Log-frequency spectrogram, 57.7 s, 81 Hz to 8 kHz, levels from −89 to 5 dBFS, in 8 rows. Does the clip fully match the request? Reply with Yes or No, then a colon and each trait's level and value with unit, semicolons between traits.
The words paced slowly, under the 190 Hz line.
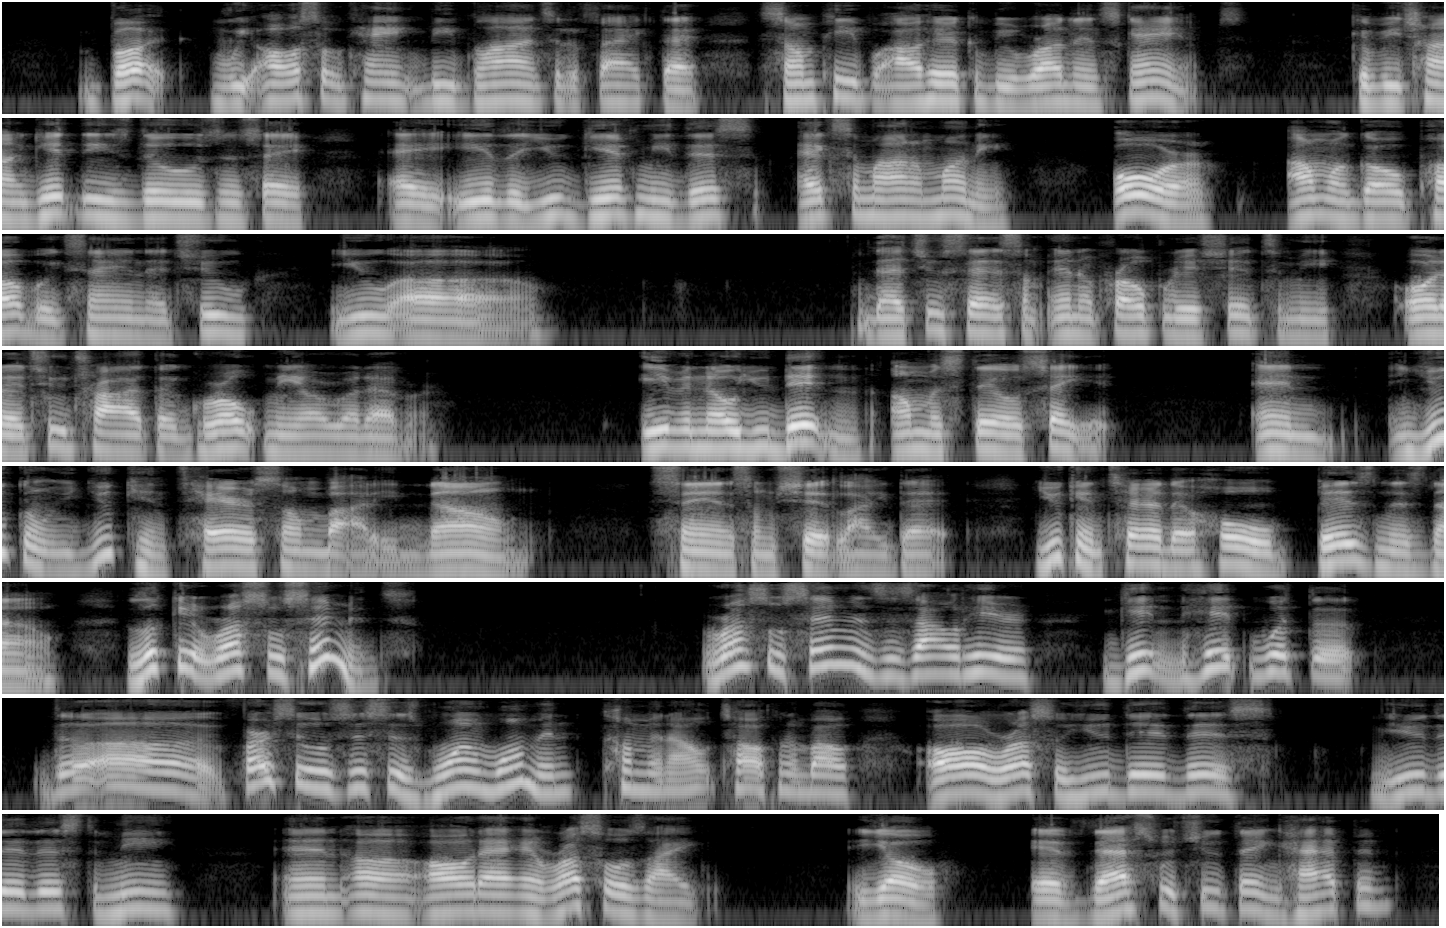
No: average, 150 wpm; low, 135 Hz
